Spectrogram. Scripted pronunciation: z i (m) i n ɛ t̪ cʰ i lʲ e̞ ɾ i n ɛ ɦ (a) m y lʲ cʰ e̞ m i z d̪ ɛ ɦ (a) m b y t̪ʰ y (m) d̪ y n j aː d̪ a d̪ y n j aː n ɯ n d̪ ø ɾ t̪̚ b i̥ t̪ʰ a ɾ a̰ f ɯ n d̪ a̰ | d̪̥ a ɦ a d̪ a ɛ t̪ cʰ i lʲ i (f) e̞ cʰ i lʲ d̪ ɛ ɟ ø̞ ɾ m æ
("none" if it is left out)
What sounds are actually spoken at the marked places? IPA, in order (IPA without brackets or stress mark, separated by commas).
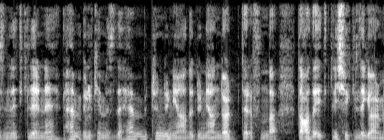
n, æ, æ, n, ʃ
